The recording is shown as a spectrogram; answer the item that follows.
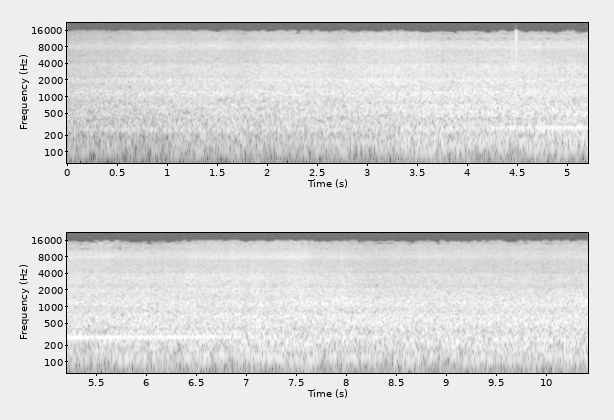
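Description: Steady road and engine rumble of a car driving through a road tunnel, fading in over the first few seconds. A low steady tone joins in for a couple of seconds around the middle.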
